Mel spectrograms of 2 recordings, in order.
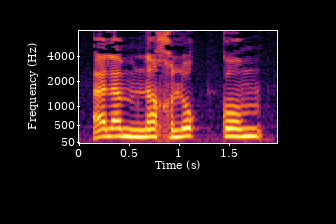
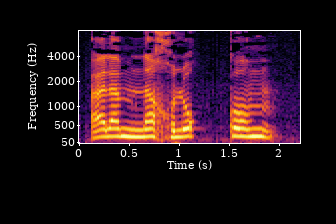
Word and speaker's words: ألم نخلقكم: قال وتدغم القاء، وتدغم القاف في الكاف إدغاما كاملا نحو ألم نخلقكم، ألم نخلقكم،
